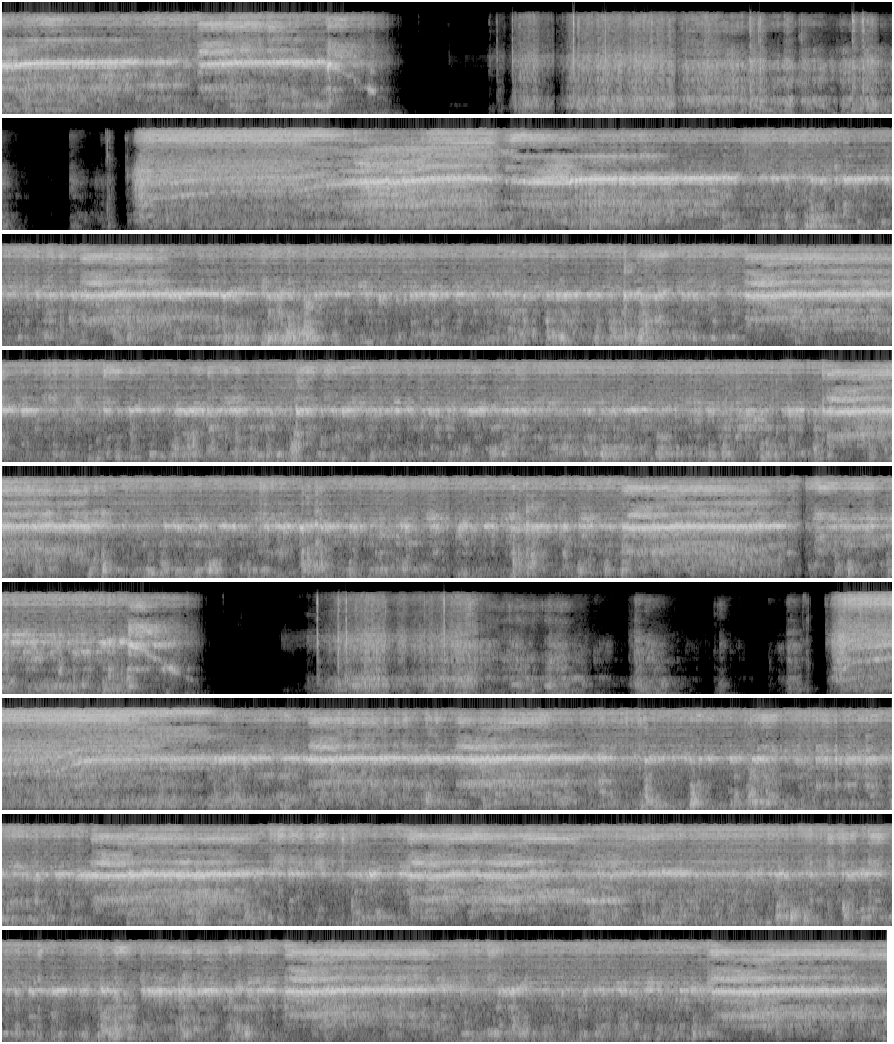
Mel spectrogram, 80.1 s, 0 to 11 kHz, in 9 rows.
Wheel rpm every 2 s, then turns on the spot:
230, 110, 10, 20, 20, 140, 210, 230, 230, 230, 230, 230, 230, 230, 230, 230, 230, 230, 230, 230, 230, 230, 190, 10, 20, 20, 120, 230, 230, 230, 230, 230, 230, 220, 230, 230, 230, 230, 230, 230.
6-8 48-52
